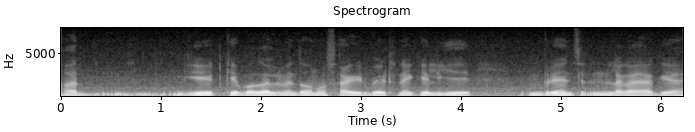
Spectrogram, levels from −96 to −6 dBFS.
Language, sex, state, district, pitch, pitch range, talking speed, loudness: Hindi, male, Jharkhand, Deoghar, 115 Hz, 110-115 Hz, 135 wpm, -16 LUFS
